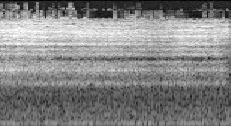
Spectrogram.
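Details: Clinician's demonstration of a sustained /s/ using a variation of the straw technique (pretending to pull air out of the straw), taught for interdental or lateral lisp; sustained /s/ sound.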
